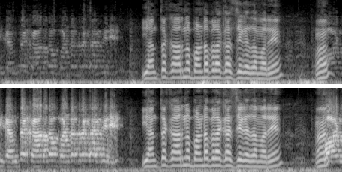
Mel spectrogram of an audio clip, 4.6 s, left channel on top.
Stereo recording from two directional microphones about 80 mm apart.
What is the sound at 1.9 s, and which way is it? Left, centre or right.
Speech, centre.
